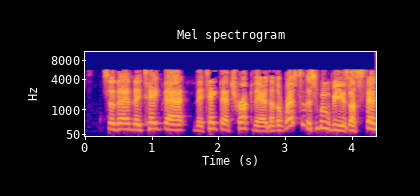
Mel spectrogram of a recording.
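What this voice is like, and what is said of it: Usual voice. Nothing is said of it.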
